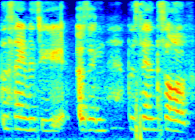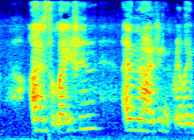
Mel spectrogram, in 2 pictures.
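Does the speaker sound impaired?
Yes: cerebral palsy; brain damage, present since childhood.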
